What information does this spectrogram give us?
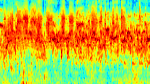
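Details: Australian budgies give a short burst of busy, high-pitched chirping and squeaky warbles, all crowded together with no gaps.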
